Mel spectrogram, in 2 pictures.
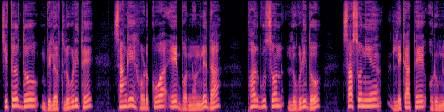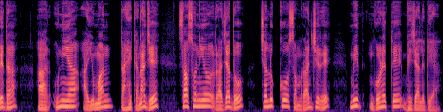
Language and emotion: Santali, neutral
